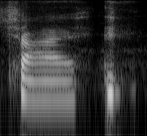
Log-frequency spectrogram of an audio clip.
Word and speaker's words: Chai: you going for like how do you pronounce it oh it's chai oh okay we like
